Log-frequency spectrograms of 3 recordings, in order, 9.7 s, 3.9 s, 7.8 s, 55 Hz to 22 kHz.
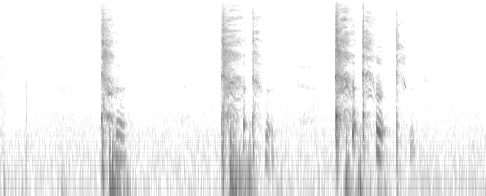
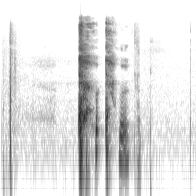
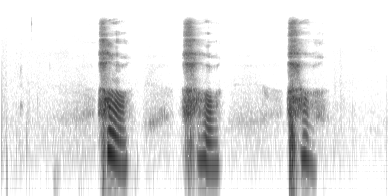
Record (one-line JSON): {"three_cough_length": "9.7 s", "three_cough_amplitude": 1200, "three_cough_signal_mean_std_ratio": 0.39, "cough_length": "3.9 s", "cough_amplitude": 28120, "cough_signal_mean_std_ratio": 0.26, "exhalation_length": "7.8 s", "exhalation_amplitude": 13265, "exhalation_signal_mean_std_ratio": 0.33, "survey_phase": "alpha (2021-03-01 to 2021-08-12)", "age": "65+", "gender": "Female", "wearing_mask": "No", "symptom_cough_any": true, "symptom_new_continuous_cough": true, "symptom_shortness_of_breath": true, "symptom_fatigue": true, "symptom_headache": true, "symptom_onset": "3 days", "smoker_status": "Ex-smoker", "respiratory_condition_asthma": false, "respiratory_condition_other": false, "recruitment_source": "Test and Trace", "submission_delay": "2 days", "covid_test_result": "Positive", "covid_test_method": "RT-qPCR", "covid_ct_value": 26.4, "covid_ct_gene": "ORF1ab gene"}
